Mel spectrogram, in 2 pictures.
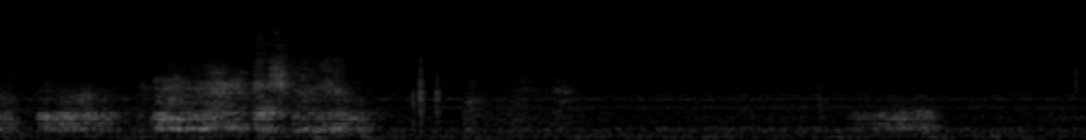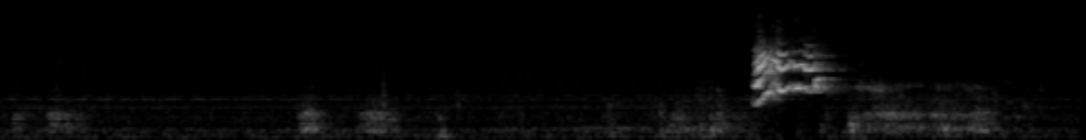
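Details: Jack Russell Terrier puppies of Silvi's litter indoors, giving scattered soft growls and whines, then one sudden high, sharp yelp near the end followed by a short low growl; quiet room between sounds.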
